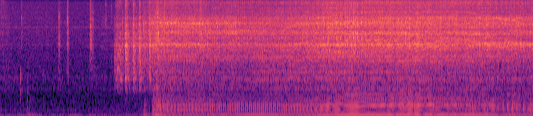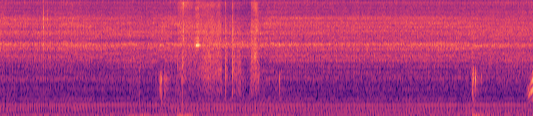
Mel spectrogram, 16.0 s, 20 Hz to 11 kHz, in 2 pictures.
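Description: BMW S1000RR inline-four sport-bike engine under way, heard from the rider's own bike with wind rush. It comes in abruptly about two seconds in, rises in pitch as the bike accelerates, then runs on steadily.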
